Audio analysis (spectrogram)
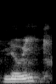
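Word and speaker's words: Loïc: Generally, a C on the end of a word will get pronounced, like in names, Eric, Loic, which are quite names from Brittany, at the C ending.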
